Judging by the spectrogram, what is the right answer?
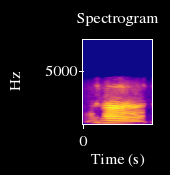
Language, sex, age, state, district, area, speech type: Kannada, female, 18-30, Karnataka, Bidar, rural, conversation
